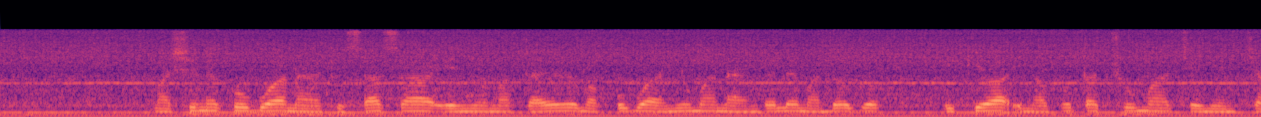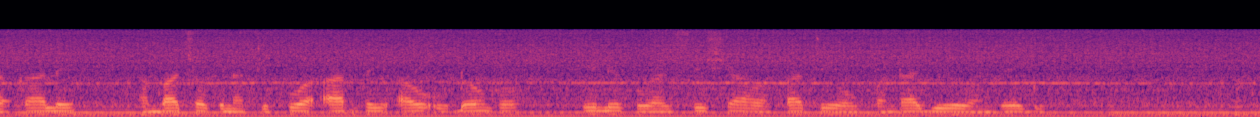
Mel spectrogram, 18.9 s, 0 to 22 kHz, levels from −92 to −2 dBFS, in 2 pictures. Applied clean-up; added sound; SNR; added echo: none; Engine / Car; 4 dB; none.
